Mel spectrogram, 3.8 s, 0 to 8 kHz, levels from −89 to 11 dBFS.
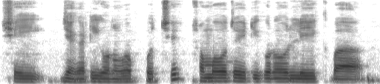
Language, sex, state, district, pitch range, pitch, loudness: Bengali, male, West Bengal, Jhargram, 100-115 Hz, 105 Hz, -17 LUFS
